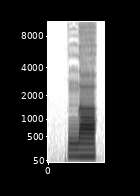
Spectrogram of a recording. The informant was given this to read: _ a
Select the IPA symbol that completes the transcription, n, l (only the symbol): n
